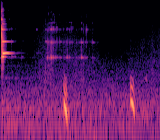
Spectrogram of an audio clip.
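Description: Glasses of iced tea and Long Island iced tea clink together in a toast at a host club. One bright, ringing clink is followed by a fainter one, with soft low thuds afterward.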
